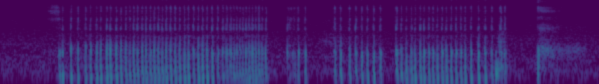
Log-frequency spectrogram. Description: Sometimes my chubby shih-tzu Jake snores pretty weird.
